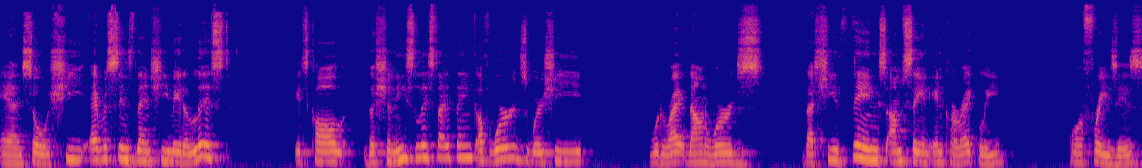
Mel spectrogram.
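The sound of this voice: Speaking very slowly in a Jamaican accent, a woman uses a medium pitch, a dark, mellow tone, and lively intonation.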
